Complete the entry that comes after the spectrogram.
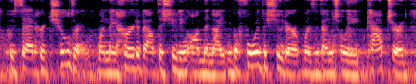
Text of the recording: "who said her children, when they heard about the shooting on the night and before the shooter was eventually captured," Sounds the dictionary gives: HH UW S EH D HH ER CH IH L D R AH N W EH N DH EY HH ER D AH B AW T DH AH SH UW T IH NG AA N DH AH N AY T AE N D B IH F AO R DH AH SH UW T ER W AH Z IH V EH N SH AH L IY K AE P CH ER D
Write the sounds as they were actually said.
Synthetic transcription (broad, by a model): HH UW S EH D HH ER CH IH L D R AH N W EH N DH EY HH ER D AH B AW T DH AH SH UW T IH NG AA N DH AH N AY T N B IH F AO R DH AH SH UW T ER W AH Z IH V EH N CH L IY K AE P CH ER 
